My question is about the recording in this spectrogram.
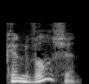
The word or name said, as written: convulsion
